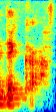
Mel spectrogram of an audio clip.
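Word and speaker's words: Descartes: Português se chama descascar mas a pronúncia francesa Renê de cá então de kart é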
